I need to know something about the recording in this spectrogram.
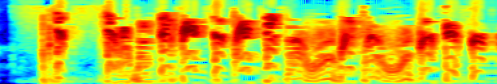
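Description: Rapid, choppy scratching sound effect, a quick run of stuttering, fast-gliding sounds that marks the break between two podcast segments.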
